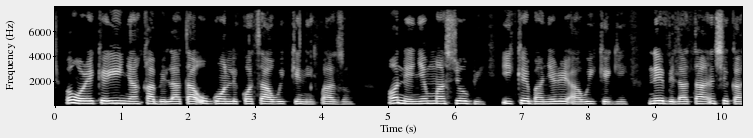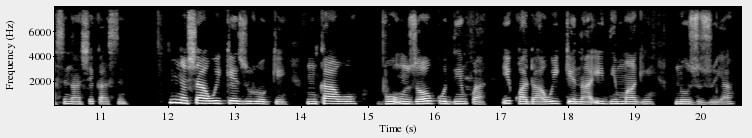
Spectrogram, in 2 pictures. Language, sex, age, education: Igbo, female, 15-29, tertiary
